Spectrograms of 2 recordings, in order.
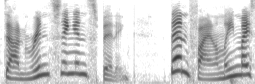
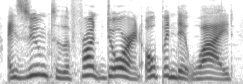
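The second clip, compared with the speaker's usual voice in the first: usual speaking voice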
